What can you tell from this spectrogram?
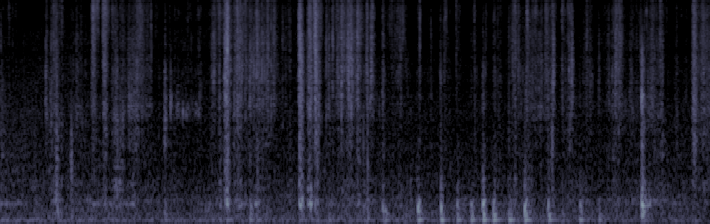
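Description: Faint rustling of paper and card being handled and pressed flat onto a sheet on a table, with irregular light taps and clicks.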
